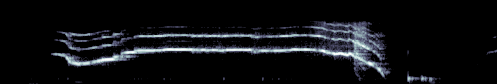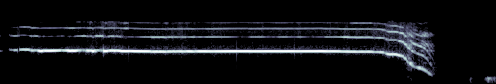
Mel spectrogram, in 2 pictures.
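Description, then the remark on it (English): Two long, high, whistling bugles from a cow elk, not a bull, made rapidly one after another, each rising to a steady squeal and dropping off sharply at the end, with no big roar. Loud, separated by a short pause. “that's not a bull. This is a cow doing. It. She did it so fast and so many times in a short period of time”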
